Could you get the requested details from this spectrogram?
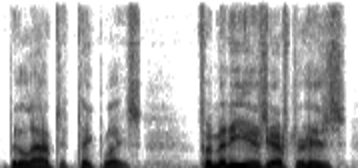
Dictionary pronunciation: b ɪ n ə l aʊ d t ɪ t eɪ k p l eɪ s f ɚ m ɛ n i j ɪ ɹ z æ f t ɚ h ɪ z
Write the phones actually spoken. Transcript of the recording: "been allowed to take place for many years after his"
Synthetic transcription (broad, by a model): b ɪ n ə l aʊ d t ɪ t eɪ k p l eɪ s f ɚ m ɛ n i j ɪ ɹ z æ f t ɚ ɪ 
